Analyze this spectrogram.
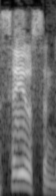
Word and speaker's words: Saosin: But I say it's Saosin, but originally it was Saosin. That kind of, and then it kind of took on a life of its own, and then people started saying it wrong, and everybody started saying it wrong. So yeah, it is Saosin, though. That is the correct way to say it.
